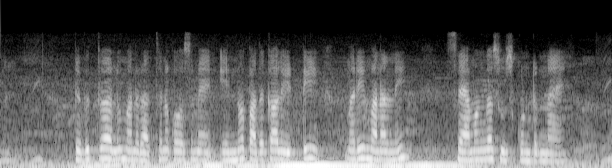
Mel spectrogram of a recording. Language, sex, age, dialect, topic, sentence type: Telugu, female, 25-30, Utterandhra, banking, statement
